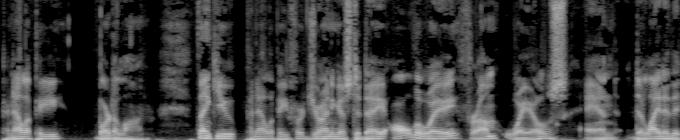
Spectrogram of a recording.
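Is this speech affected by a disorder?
No.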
